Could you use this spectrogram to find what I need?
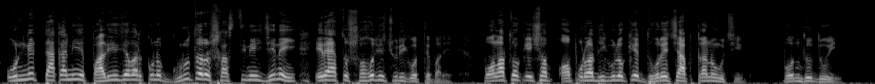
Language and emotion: Bengali, disgusted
